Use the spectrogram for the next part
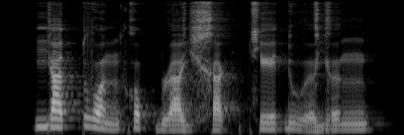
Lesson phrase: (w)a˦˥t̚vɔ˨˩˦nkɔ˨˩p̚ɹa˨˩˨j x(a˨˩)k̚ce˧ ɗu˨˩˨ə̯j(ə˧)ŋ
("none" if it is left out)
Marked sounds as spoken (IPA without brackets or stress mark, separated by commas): j, a˨˩, ə˧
